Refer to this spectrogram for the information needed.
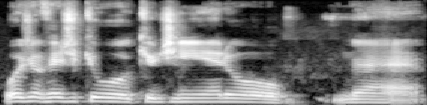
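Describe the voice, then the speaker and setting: A calm Brazilian man in his thirties speaks as a podcast guest. His mid-range voice moves in a halting way, with many restarts and little tag questions. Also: mid-range voice, creaky. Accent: Brazilian Portuguese. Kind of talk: casual interview talk.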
